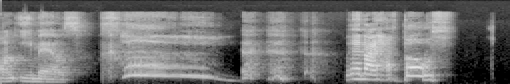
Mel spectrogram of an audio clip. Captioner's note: laughs; gasps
